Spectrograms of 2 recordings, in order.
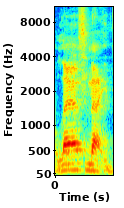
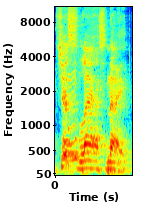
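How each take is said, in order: First: Said in the usual way. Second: Slowed down, leaning on just; emphatic repeat. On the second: Shown as a demonstration. Insisting to friends it was just last night, slow emphatic. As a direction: stretch it out to insist.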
